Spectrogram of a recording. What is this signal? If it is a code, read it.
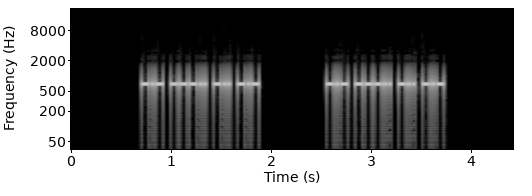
Morse code, heard as a keyed tone, about 54 wpm, 700 Hz. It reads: K8DK K8DK
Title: Easy Call Signs Repeated 2x - 50wpm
